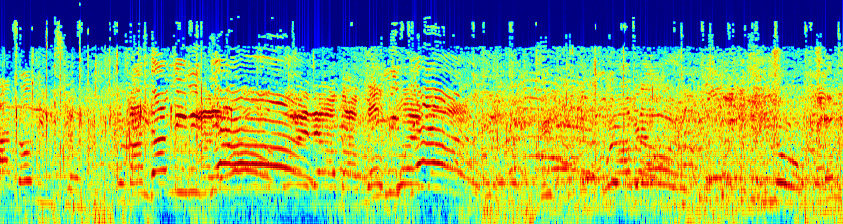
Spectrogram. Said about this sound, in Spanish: Bueno, decíamos que las visitas a las dos localidades afectadas por la Dana de los Reyes han sido tranquilas. Se han escuchado aplausos para ellos, para don Felipe, para doña Leticia, pero también, como escuchábamos ahora, gritos de Mazón, dimisión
